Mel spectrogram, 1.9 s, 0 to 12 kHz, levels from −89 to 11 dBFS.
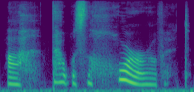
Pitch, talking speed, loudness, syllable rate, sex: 230 Hz, 215 wpm, -19 LUFS, 5.1 syllables/s, female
